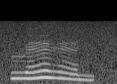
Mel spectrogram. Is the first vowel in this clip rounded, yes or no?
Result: no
